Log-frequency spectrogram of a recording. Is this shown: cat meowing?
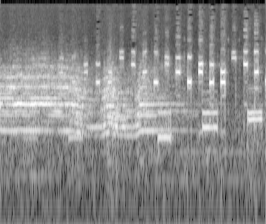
no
